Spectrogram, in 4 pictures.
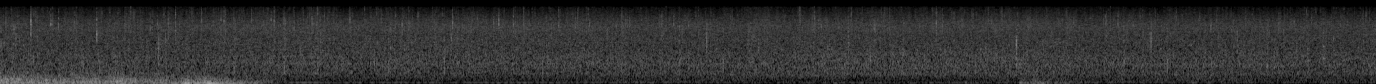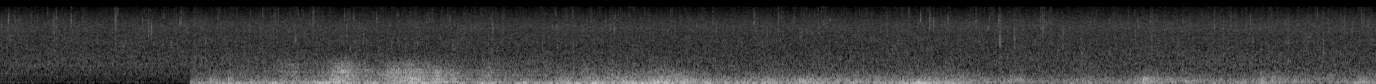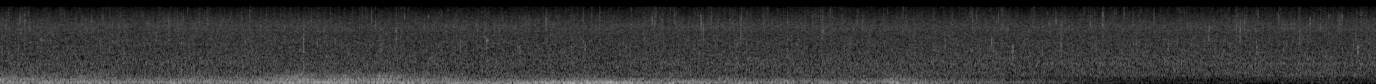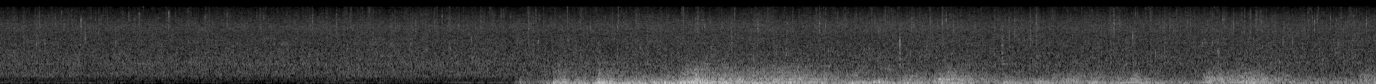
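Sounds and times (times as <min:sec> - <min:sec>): heavy rain hissing: 0:00.0 - 0:55.0
rolling thunder: 0:15.7 - 0:23.5, 0:46.8 - 0:54.2.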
